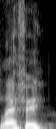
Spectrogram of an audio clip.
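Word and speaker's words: Leffe: It's L-E-F-F-E-F-E. – Leffy.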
